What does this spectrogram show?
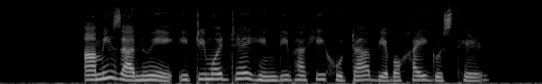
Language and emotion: Assamese, neutral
